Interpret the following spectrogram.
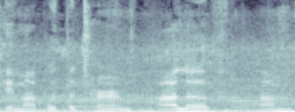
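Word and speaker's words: Aloave: unscented so the name Olive um it's spelled a l o a v e it's pronounced Olive it has the the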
